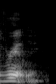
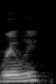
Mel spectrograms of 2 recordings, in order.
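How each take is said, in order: First: "Really" falling at the end, as an answer; confirming "Really". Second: "Really?" rising at the end, as a question. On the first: Woman confirming her pregnancy, "Really" falling in reassurance. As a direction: answer "Really" with a settled downward tune. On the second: Man checking the pregnancy news, "Really?" rising in question. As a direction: ask "Really?" with a lift at the end. His question, echoed by her answer. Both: Retold or imitated.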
